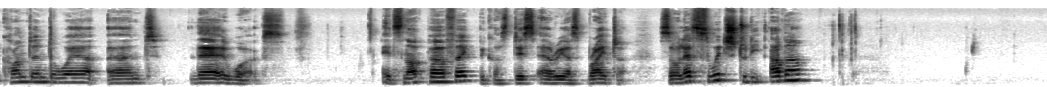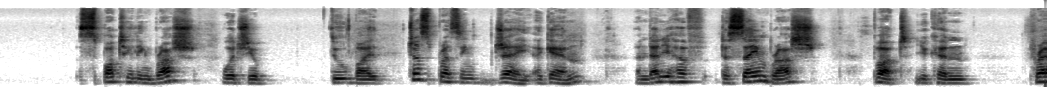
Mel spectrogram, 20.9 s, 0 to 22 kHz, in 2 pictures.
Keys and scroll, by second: 8.4 super+z.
